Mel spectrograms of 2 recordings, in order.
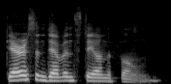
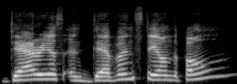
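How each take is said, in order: First: Said in the usual way. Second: Loud, emphatic rising question; punched words climbing into a question; incredulous question. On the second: Real, not acted. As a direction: repeat it in disbelief, swinging up at the end.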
